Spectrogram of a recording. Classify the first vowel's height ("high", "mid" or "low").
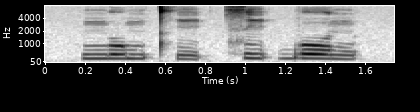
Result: high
